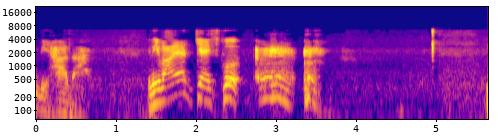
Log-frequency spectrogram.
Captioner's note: clears throat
